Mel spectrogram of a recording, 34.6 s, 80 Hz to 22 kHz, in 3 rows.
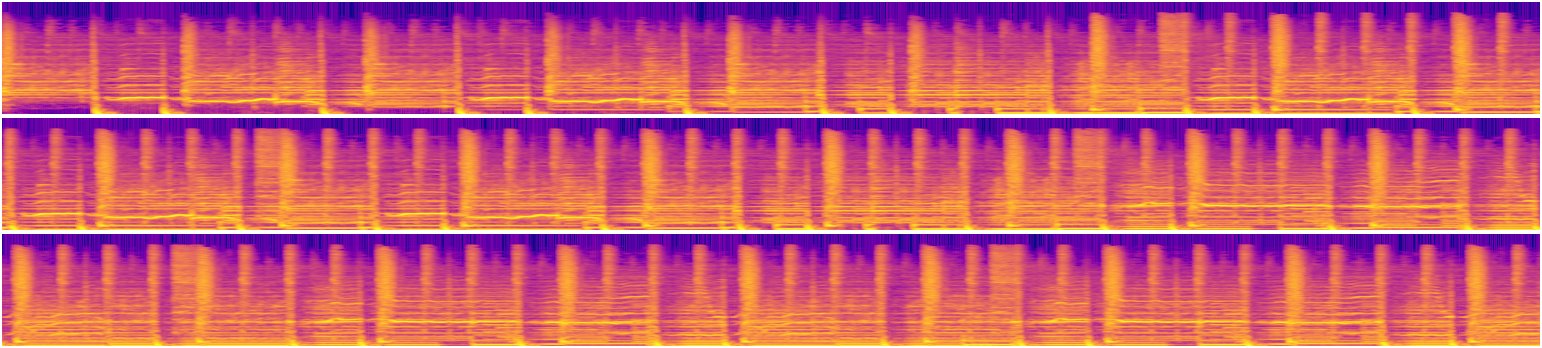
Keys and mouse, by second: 0.4 middle click, 1.8 ctrl+i, 2.3 b, 3.5 b, 4.2 b, 5.5-7.8 drag, 8.2-10.0 middle drag, 8.2 a, 10.5 middle click, 11.1 middle click, 12.7 middle click, 13.2 shift+middle click, 14.1 ctrl+i, 14.6 b, 15.7-19.5 typing, 20.2 click, 21.6 ], 21.9 ], 22.0 middle click, 22.0 ], 22.7-23.9 middle drag, 25.0 a, 26.2 middle click, 26.6 shift+middle click, 27.2 shift+middle click, 28.6 middle click, 28.9 shift+middle click, 29.5 shift+middle click, 30.3 shift+middle click.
